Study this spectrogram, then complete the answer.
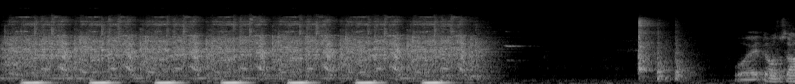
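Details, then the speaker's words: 2008 Yamaha Raptor 350 ATV cranking during compression test; slow, even cranking thumps with no firing; 60 PSI measured, at least 100-120 needed, so it won't start; worn top end. "Yeah, 60 PSI. That ain't gonna start. We need to have at least 100, 120. All right, we got problems, for sure."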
